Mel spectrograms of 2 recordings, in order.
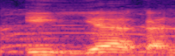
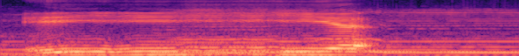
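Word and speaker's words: إِيَّاكَ: Iyyaka na'budu wa iyyaka nasta'in. Tasydid, awas perhatikan, tasydid ini tidak mempunyai gunnah. pengucapannya yang salah biasanya iya, tapi tasydid bukan gunnah.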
